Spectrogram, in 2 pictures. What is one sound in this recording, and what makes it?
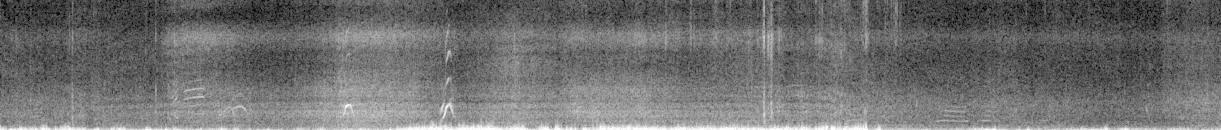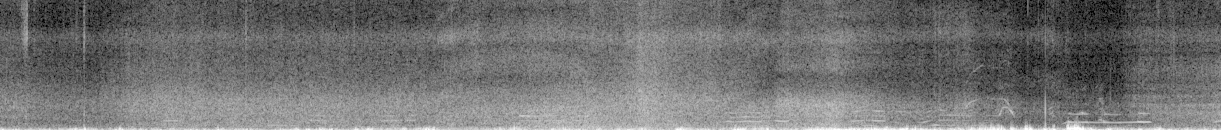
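Small waves wash gently onto a shore.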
